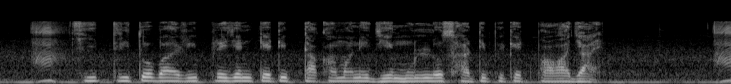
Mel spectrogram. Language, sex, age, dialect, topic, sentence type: Bengali, male, 60-100, Standard Colloquial, banking, statement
